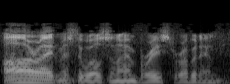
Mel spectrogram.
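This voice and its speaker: An actor playing a brash, wisecracking freelance insurance investigator in a 1950s radio drama, with punchy, wry delivery. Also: male voice, lowish voice, sing-song, moderate pace, a bit bright. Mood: rueful. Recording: dull 1950s radio recording, music underneath.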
